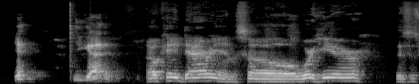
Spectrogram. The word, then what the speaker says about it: Darian: so uh is the correct is the correct pronunciation darian is that correct yeah you got it okay darian so we're here this is for the channel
